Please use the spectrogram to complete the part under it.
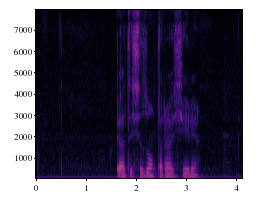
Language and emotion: Russian, neutral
